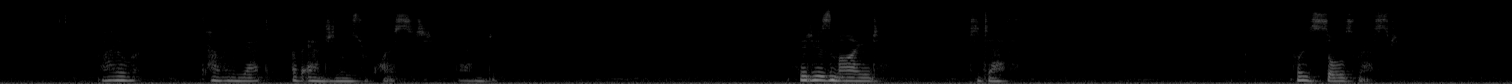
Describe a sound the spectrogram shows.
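A young woman speaks in short, shaky phrases close by.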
